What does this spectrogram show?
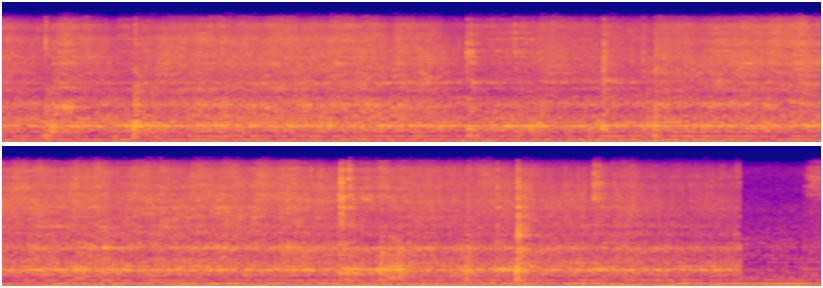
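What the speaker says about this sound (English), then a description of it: "Once in a while we have to stir them so they don't get burnt and stick to the bottom of the pan." Onions and ginger garlic paste fry in a pan for an Andhra village-style fish curry, a steady loud sizzle under repeated scraping stirs of the spoon against the pan, continuous throughout with no talk.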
